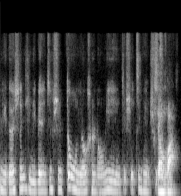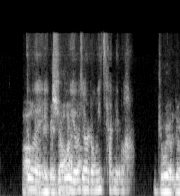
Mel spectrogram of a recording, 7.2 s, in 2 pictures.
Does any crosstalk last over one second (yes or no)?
yes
